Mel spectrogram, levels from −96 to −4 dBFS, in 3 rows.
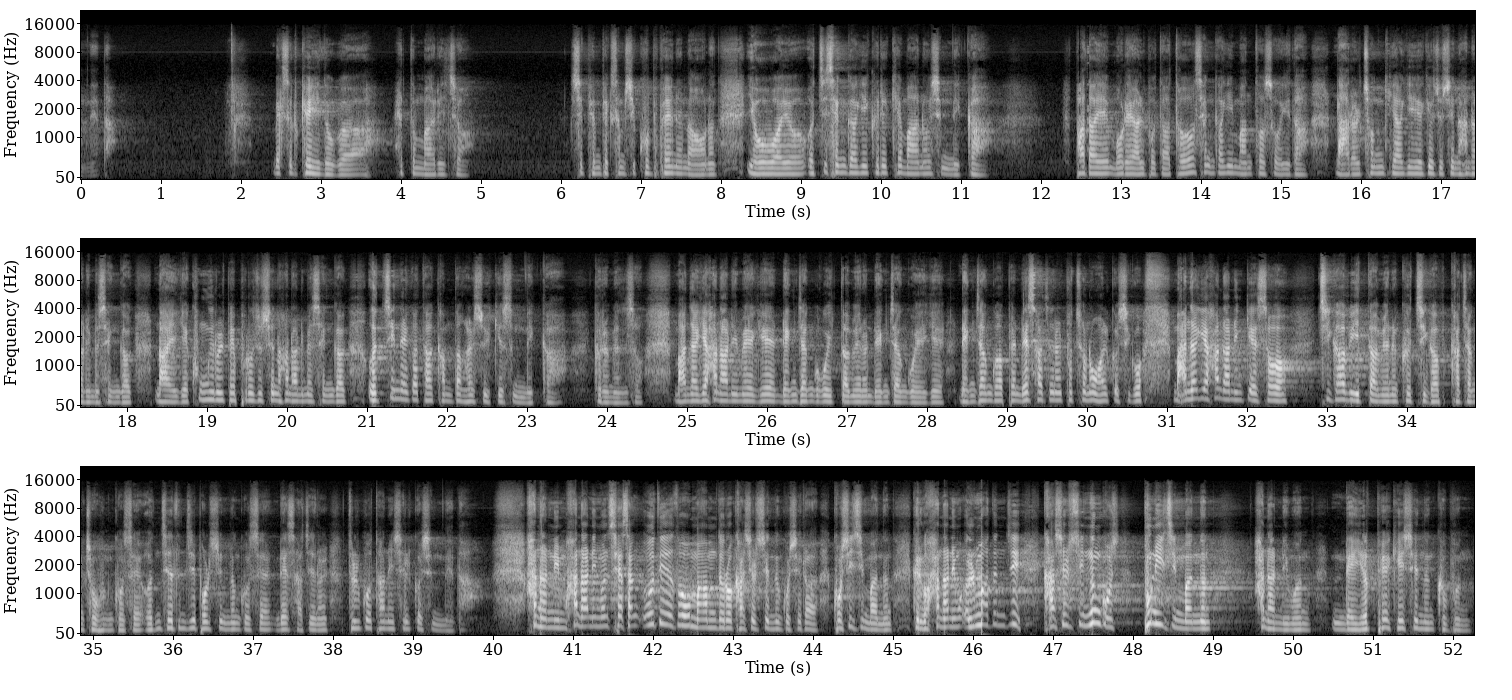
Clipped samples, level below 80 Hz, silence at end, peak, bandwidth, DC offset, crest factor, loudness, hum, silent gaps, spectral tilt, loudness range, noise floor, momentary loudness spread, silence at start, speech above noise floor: under 0.1%; -70 dBFS; 0.05 s; -2 dBFS; 16 kHz; under 0.1%; 22 dB; -22 LUFS; none; none; -2 dB/octave; 10 LU; -66 dBFS; 14 LU; 0 s; 42 dB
